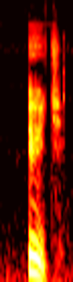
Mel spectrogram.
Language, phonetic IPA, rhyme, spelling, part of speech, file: Hungarian, [ˈyɟ], -yɟ, ügy, noun, Hu-ügy.ogg
- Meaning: 1. matter, affair, concern, transaction, case 2. river, stream, creek, brook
